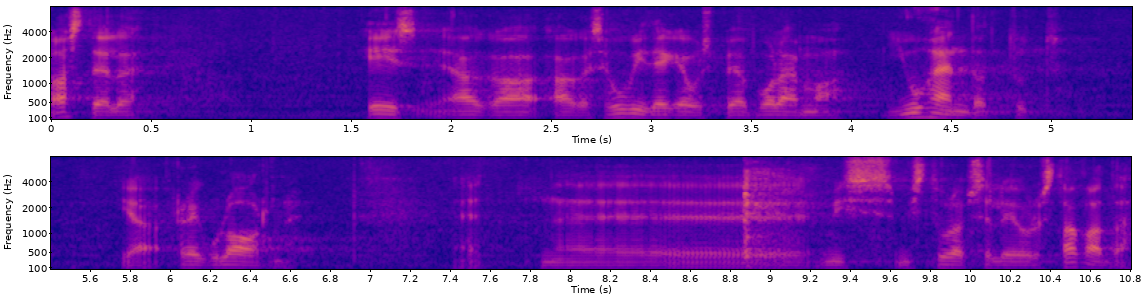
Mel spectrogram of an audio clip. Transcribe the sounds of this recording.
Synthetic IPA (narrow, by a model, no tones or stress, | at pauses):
lʔɑst̪e̞le | eːsɑɡ̥ɑɑɡ̥ɑse̞huvit̪e̞ɡe̞vuspeɑb̥o̞lɛ̞mɑjuɦe̞nd̪̥ɑt̪ːˑud̪̥ | jɑ̰re̞ɡ̥ulɑːrne | ḛt̪ | mismist̪ulɛb̥se̞lːejuːɾe̞st̪ɑɡ̥ɑd̪̥ɑ̰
